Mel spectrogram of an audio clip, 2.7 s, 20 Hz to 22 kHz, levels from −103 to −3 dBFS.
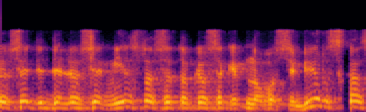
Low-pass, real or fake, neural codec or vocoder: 7.2 kHz; real; none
